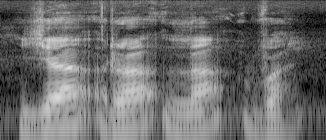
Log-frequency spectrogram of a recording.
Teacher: इनको अंतस्थ इसलिए कहा जाता है क्योंकि इनके उच्चारण में वायु भीतर ही गति करती है और बहुत कम स्पर्श होता है मुख के आंतरिक अंगों का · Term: अंतस्थ व्यंजन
